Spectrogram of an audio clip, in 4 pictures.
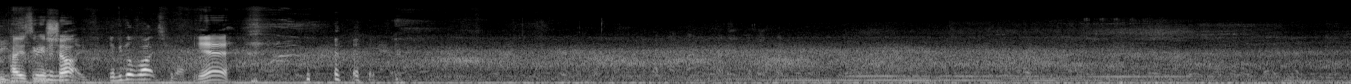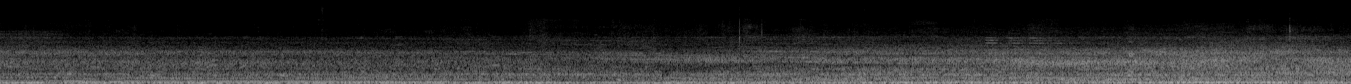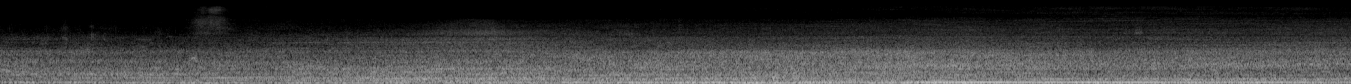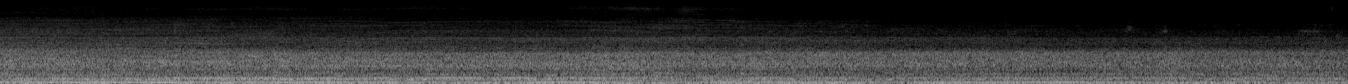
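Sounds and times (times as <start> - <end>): low engine rumble: 0.0 - 54.0.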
